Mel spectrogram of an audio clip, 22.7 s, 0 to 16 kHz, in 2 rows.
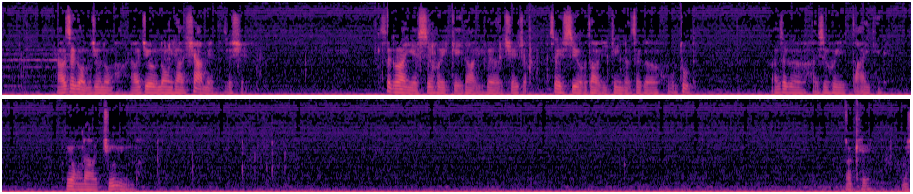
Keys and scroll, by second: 5.3 f, 6.4 alt+f.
